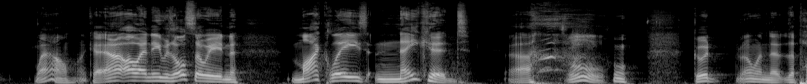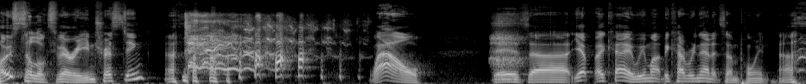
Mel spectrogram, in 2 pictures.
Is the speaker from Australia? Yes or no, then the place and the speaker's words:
yes; Hobart, Tasmania, Australia; also born or lived in Invercargill / Brisbane; now in Victoria, Australia; I'm from Hobart. I lived in Invercargill. Now I live in Brisbane. There's I lived in Brisbane. Brisbane was a bit more multicultural. Now I live in Victoria.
